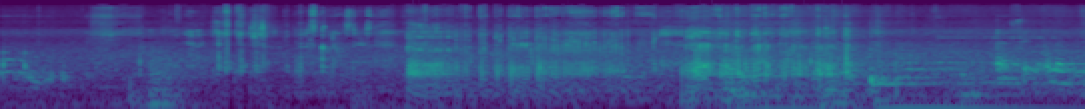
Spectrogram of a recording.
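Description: Indistinct, half-whispered speech from a person close to the microphone, in two stretches through the middle and latter part, with clicks and scrapes of the handheld phone being handled before it.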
